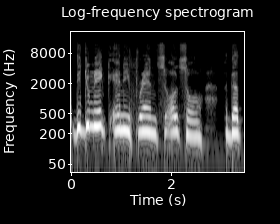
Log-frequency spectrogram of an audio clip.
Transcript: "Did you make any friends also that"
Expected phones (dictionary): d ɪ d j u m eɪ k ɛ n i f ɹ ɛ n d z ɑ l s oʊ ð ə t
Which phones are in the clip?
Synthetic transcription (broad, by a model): d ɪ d j u m eɪ k ɛ n i f ɹ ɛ n d s ɑ l s oʊ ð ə t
